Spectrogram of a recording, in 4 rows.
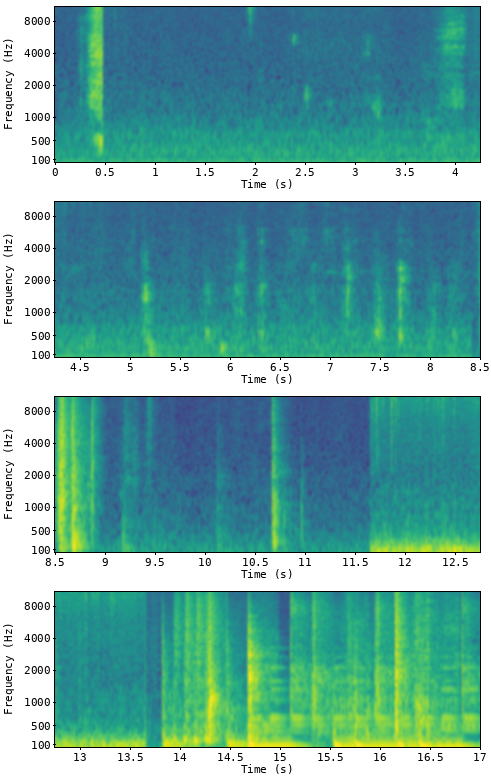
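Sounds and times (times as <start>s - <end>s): wet mouth clicks: 1.9s - 4.4s, 5.1s - 8.4s
close chewing of food: 1.9s - 8.5s
drum-led music: 13.7s - 17.0s.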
